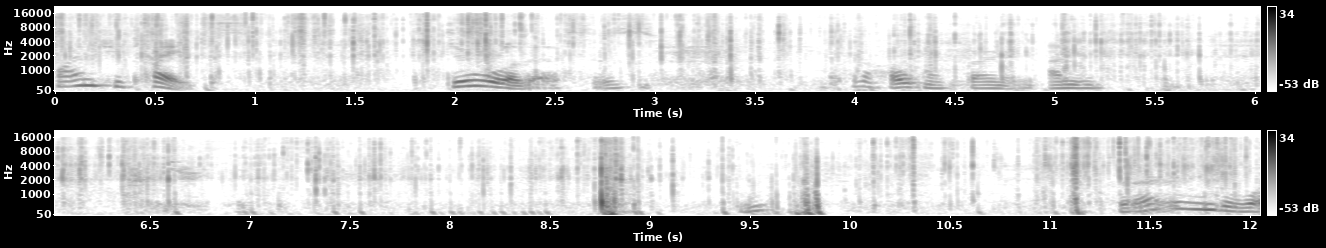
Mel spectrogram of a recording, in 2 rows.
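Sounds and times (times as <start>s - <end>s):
bubble wrap and paper crinkling: 0.0s - 12.0s
sharp crack: 2.9s - 12.0s.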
